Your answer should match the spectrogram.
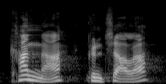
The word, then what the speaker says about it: Kanna Kunchala: So with that, I'd love to invite the co-chair of the Quinn Impact Fund, and I'm going to pronounce it the Asian way, Kanna Kunchala, please.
